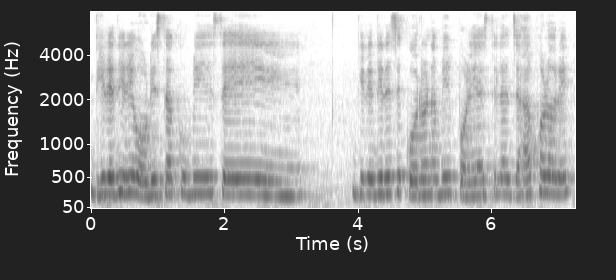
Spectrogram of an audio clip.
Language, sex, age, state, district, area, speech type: Odia, female, 18-30, Odisha, Ganjam, urban, spontaneous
